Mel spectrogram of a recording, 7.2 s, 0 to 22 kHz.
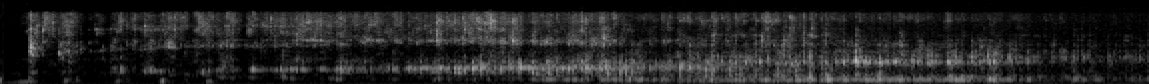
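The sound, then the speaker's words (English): Golden beer pours into a glass: a few quick splashes and drips at first, then a steady, fizzy gush of liquid whose pitch gradually rises as the glass fills, leaving bubbles and a three-finger head of foam. No one speaks. “So there's bubbles in the glass. I've got like a 3-finger head.”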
